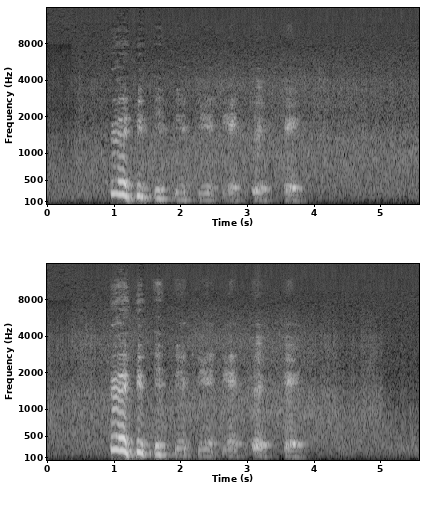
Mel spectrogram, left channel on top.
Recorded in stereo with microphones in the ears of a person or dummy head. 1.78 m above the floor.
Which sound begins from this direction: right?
Laughter, at 0.9 s.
